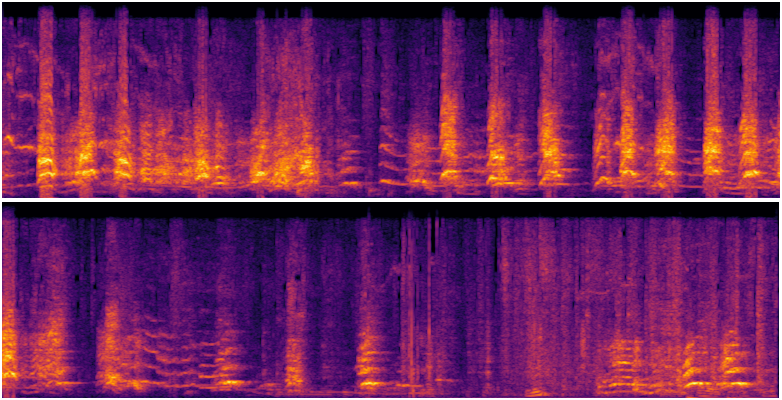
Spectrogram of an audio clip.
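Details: A three-month-old Jagdterrier pup's first experience with a rat, yapping in fast excited series about three per second, then softer whining yelps toward the end.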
